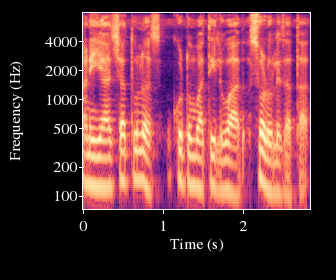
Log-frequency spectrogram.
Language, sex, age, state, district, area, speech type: Marathi, male, 30-45, Maharashtra, Osmanabad, rural, spontaneous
